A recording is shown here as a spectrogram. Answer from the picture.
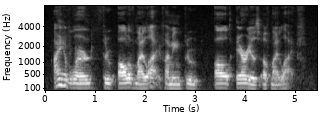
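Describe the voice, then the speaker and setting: Ordinary pitch variation and a rather unhurried pace from an unremarkable speaking voice. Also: man, medium pitch for a man. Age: 60s. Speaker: video blogger sharing faith testimony. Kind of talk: personal testimony monologue.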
